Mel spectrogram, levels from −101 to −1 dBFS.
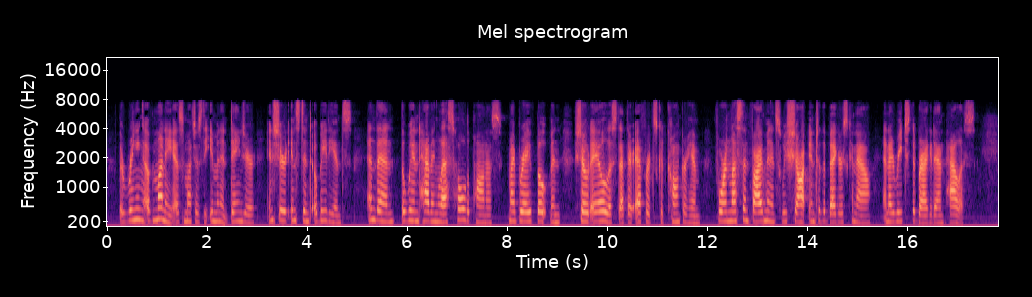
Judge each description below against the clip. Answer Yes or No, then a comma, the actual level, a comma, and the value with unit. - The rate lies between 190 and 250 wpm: No, average, 170 wpm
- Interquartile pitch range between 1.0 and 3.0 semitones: Yes, narrow, 2.5 semitones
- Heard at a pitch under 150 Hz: No, high, 210 Hz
